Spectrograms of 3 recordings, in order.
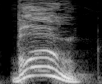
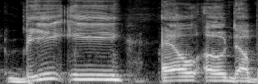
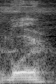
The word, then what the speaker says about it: Below: his name is spelled B-E-L-O-W, right, Coach? Yep. And that's not how, but it's not below. Nope. You can say whatever you want, but it is blue. It's blue, like the color.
